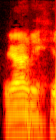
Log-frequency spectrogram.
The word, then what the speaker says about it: Sirianni: I can never pronounce his name, but the new coach for the East, Nick Sirianni? – Sirianni, yeah, you got it.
